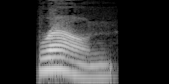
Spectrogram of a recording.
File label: "brown", spelling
